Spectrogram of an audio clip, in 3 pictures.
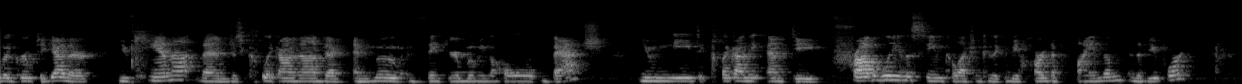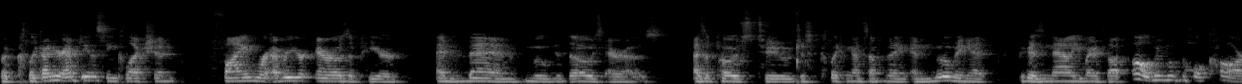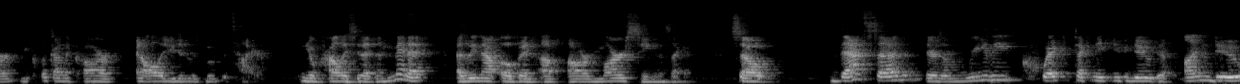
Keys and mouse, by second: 0.0-0.6 middle drag, 1.2 click, 2.9-5.1 drag, 7.0 click, 14.1-15.6 middle drag, 16.3-18.5 drag, 19.3 click, 20.3 click, 21.5 click, 22.3 middle click.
